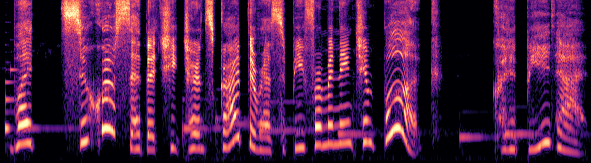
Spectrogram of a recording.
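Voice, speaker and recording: A woman voicing a tiny, childlike, excitable fairy companion with a squeaky voice in a video game. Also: a little slow. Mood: curious disbelief. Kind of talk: cartoonish video game acting. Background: game music.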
